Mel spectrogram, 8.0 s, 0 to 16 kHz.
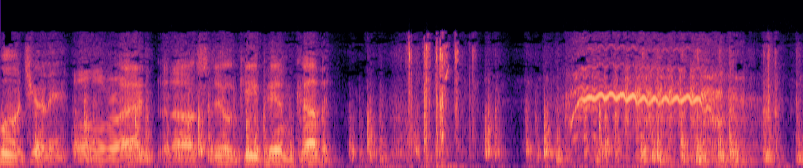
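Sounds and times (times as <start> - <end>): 
speech: 0.0 - 3.4
short knocking and shuffling: 0.0 - 8.0
horse neighing: 5.4 - 7.9.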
